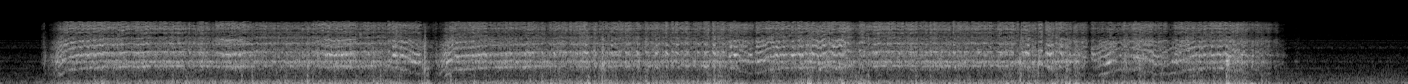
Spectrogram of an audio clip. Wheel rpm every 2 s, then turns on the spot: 70, 220, 180, 220, 210, 170, 60.
none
